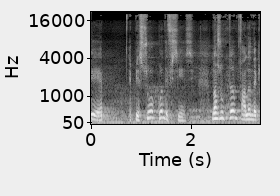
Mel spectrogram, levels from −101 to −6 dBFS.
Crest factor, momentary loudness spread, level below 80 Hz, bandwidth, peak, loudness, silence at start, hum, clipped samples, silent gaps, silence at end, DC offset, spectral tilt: 16 dB; 15 LU; -40 dBFS; over 20 kHz; -4 dBFS; -20 LUFS; 0 s; none; under 0.1%; none; 0 s; under 0.1%; -5.5 dB/octave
